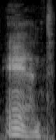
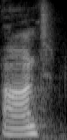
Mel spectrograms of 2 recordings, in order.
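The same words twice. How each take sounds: First: It is said in an East Coast 'ant' accent. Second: It is said with a broad 'ahnt' vowel.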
